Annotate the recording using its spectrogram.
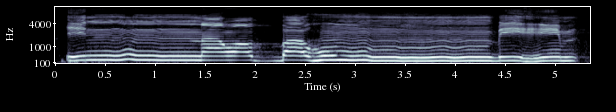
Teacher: মিম সাকিনের পরে যখন এরকম বা আসবে তখন সেখানে আমাদের গুন্না করতে হবে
